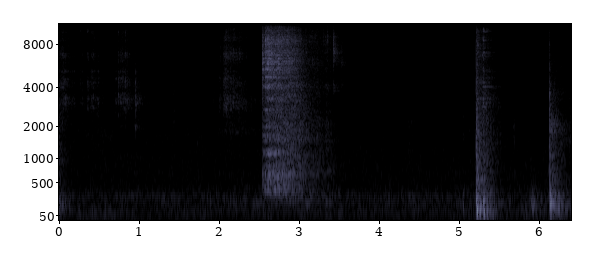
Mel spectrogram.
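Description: Dry dog food being scooped and poured into a bowl: a rattling rush of kibble lasting about a second, a couple of seconds in, then a few sharp clinks and knocks of the scoop and bowl near the end.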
